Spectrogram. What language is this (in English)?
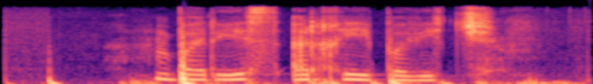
Russian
